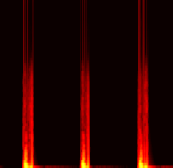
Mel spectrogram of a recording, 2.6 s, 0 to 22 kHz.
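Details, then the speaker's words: Three soft, low, muffled thumps about 0.9 seconds apart over the brachial artery during manual cuff deflation, with a clear drop in pitch and intensity: Korotkoff sounds, phase 4 (muffling). "la fase 4 va acompañada de un claro ensordecimiento del ruido"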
